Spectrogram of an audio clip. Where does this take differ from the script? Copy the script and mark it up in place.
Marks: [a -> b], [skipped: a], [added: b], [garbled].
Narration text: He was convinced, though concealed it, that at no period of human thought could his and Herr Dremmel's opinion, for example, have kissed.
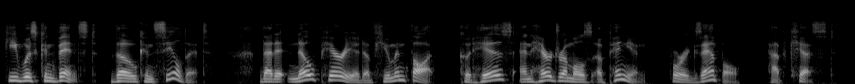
He was convinced, though concealed it, that at no period of human thought could his and Herr Dremmel's opinion, for example, have kissed.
